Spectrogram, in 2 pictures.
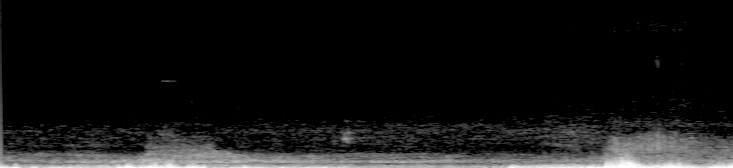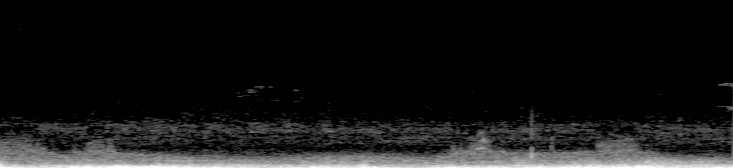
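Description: Wind buffeting the camera microphone, a gusty low rumble that drops away for about a second a little after the start, then rises again.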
